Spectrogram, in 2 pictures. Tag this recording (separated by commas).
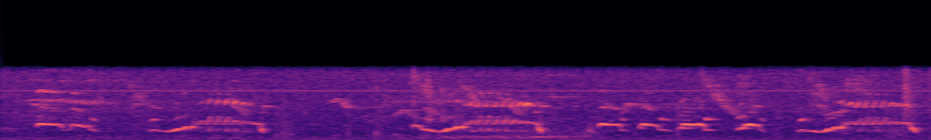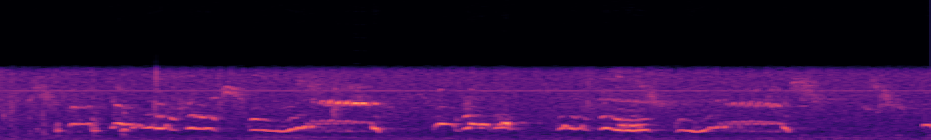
Gobble, Fowl, turkey gobbling, Turkey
